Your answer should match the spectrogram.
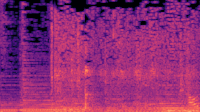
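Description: Food sizzling in a wok as it is stir-fried with a spatula, starting about half a second in as a steady hiss.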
